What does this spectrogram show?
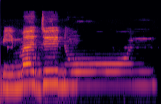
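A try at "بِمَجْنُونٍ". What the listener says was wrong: वाजे नहीं हुआ अभी भी नून.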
